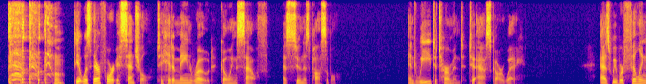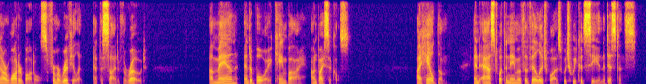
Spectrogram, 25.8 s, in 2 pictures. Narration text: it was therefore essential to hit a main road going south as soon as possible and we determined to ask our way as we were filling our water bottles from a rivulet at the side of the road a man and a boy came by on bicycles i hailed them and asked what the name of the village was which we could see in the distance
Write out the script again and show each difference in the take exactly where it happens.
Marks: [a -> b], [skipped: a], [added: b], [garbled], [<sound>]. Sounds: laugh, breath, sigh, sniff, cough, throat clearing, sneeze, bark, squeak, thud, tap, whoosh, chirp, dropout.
[cough] it was therefore essential to hit a main road going south as soon as possible and we determined to ask our way as we were filling our water bottles from a rivulet at the side of the road a man and a boy came by on bicycles i hailed them and asked what the name of the village was which we could see in the distance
